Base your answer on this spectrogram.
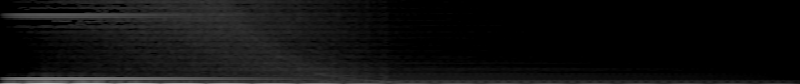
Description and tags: Not that is was that important after all considering the fact that the patch itself has a grainy character in the higher frequencies... No compressing, equalizing whatsoever involved, the panning is pretty wide tho, with left and right sounding rather different, but in stereo it still feels pretty balanced i think.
